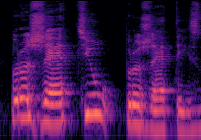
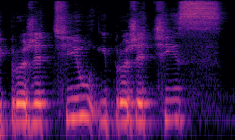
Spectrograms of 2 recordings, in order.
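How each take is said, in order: First: "Projétil, projéteis" with open stressed JÉ; "Projétil, projéteis" as pro-JÉ-til, pro-JÉ-teis; stress on second syllable. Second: "projetil e projetis" as proje-TIL, proje-TIS; "projetil e projetis" with long final i; stress on last syllable. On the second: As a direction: land on the endings of "projetil e projetis". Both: Shown as a demonstration. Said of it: "Existem as duas pronúncias".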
